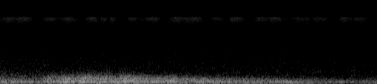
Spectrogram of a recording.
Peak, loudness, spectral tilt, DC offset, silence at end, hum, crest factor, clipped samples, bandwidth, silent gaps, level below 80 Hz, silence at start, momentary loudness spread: -22 dBFS; -39 LUFS; -7.5 dB/octave; under 0.1%; 0 s; none; 16 dB; under 0.1%; 19 kHz; none; -48 dBFS; 0 s; 14 LU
